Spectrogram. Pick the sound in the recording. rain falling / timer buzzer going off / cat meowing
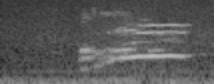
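cat meowing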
